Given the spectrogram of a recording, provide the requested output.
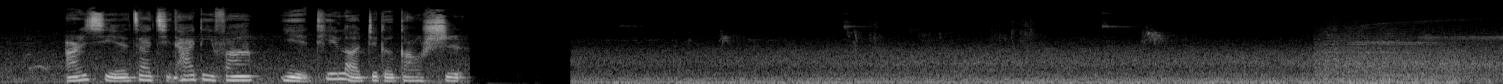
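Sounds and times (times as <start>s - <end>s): distant traffic hum: 0.0s - 4.7s, 5.7s - 15.0s.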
